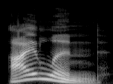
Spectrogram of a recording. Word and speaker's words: island: Island. Island. The S is silent.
